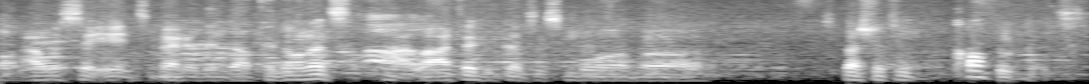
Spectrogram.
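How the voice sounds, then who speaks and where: Loud background noise fills the recording. Through it, a man keeps a moderate pace. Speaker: vlogger. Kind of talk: casual vlog chat. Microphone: lapel.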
